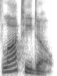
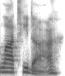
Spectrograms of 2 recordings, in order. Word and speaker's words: Latido: So it's Latido, LA space TI space DO, Latido. For the musically inclined people, that is part of the solfege syllables. So do, re, mi, fa, sol, la, ti, do. It is not la, ti, da.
